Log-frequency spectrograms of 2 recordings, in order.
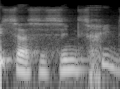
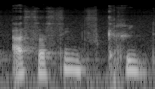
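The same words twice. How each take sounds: First: Said in the usual way. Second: Assassin's Creed spelled out slowly, word by word, unsure; careful slow English name. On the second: Shown as a demonstration. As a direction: slowly sound out "Assassin's Creed" like a French speaker not sure of the English. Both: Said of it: "J'ai pas bien le dire".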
